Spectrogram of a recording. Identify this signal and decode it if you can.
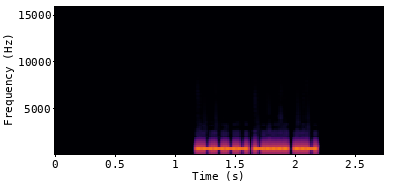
Morse code, heard as a keyed tone, about 50 wpm, 700 Hz. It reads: 16U
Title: Three Challenging Letter-Number Combinations 50wpm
